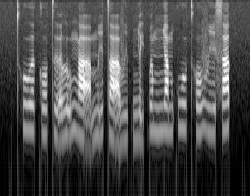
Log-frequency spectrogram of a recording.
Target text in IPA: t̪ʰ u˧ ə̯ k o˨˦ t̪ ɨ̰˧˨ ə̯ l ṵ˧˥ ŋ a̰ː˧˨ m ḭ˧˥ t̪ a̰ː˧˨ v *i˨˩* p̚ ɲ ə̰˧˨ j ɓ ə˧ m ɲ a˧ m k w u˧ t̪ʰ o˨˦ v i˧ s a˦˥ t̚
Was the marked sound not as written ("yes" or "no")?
no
